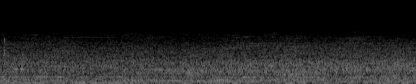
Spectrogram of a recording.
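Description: Steady background noise of a large showroom hall: an even low hum and hiss with faint, indistinct sounds and no distinct event.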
